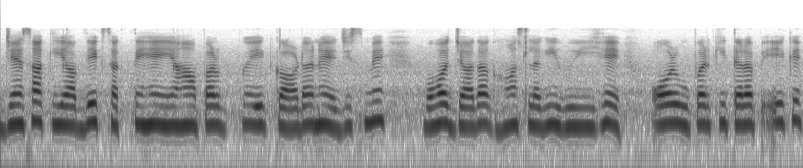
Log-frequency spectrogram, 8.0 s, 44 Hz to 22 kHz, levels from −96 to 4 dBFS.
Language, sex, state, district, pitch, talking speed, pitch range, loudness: Hindi, female, Chhattisgarh, Balrampur, 220 Hz, 170 wpm, 215-230 Hz, -21 LUFS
